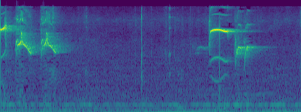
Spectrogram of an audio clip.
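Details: Lure calls of a cinereous tit (gelatik batu) meant to draw replies from other birds: a pair of bright, slurred high chirps, a pause, then a loud clear whistled note with a buzzy tail; quiet background hum.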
